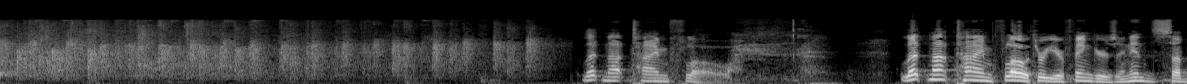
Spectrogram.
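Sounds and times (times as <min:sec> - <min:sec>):
audience applause welcoming a speaker at a reading: 0:00.0 - 0:05.6
speech: 0:05.8 - 0:07.7, 0:09.0 - 0:11.8.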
